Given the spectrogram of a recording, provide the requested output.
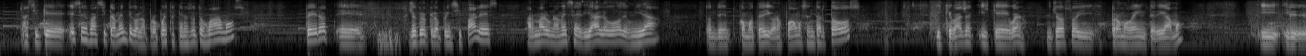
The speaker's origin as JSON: {"language": "Spanish", "town": "El Carmen", "region": "Jujuy", "country": "Argentina", "said": "soy de Jujuy, de una localidad del interior que se llama El Carmen."}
